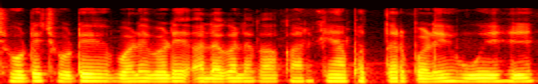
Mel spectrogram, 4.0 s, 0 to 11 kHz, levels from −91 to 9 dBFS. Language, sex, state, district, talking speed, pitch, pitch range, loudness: Hindi, female, Madhya Pradesh, Bhopal, 150 wpm, 125 Hz, 125-130 Hz, -16 LUFS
